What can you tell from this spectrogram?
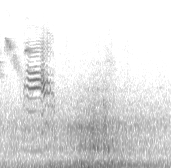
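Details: Hungry stray tomcat outside, asking for milk: a short, plaintive meow just after a brief high chirp, followed by low rumbling background noise.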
